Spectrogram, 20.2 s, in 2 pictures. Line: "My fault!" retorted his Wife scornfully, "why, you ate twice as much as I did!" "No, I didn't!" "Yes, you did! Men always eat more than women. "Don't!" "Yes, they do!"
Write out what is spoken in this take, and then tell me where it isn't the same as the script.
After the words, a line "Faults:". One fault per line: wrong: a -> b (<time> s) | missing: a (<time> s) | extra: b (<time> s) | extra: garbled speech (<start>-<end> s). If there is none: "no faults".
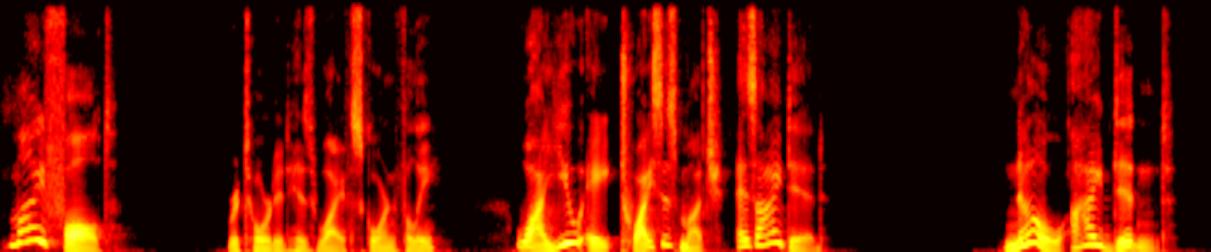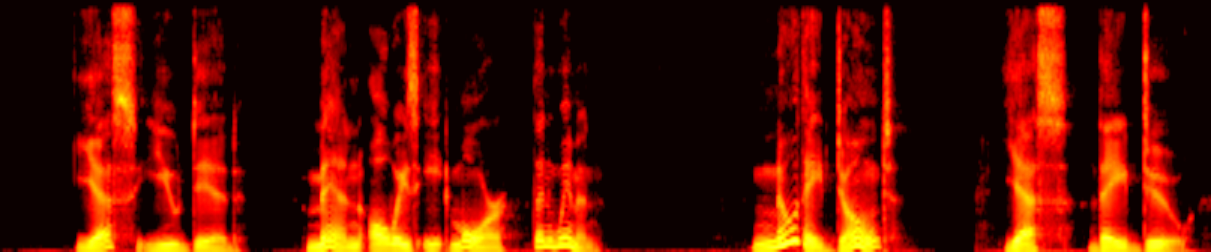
"My fault!" retorted his Wife scornfully, "why, you ate twice as much as I did!" "No, I didn't!" "Yes, you did! Men always eat more than women. "No, they don't!" "Yes, they do!"
Faults:
extra: No they (16.3 s)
